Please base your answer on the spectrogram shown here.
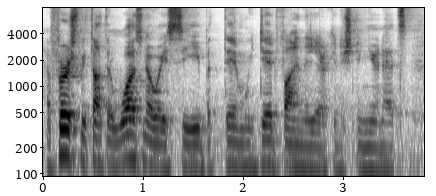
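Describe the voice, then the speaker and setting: Low-voiced man recounting things to camera. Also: quick pace. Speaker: family travel vlogger. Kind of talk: unscripted recap to camera. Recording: clear background noise, low rumble.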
